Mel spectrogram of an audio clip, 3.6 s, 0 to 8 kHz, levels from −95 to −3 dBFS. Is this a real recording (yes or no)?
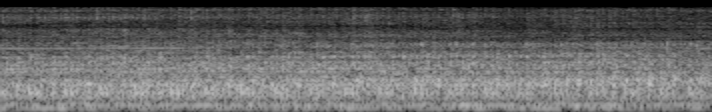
yes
